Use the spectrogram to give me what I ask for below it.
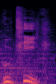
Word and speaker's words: Hootique: That's how you say it. Hootique.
